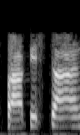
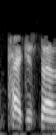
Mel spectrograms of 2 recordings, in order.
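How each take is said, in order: First: The first syllable does not sound like pack. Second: The first syllable sounds like the word pack. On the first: The speaker calls it right. "it is Pakistan" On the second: The speaker calls it wrong. "Pakistan like a pack of wolves"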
